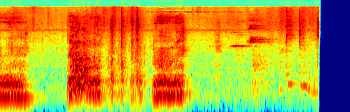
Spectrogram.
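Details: Dog at play with a blanket, giving rough growls at the start and around one and two seconds in, followed by softer rustling and a brief high whine.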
